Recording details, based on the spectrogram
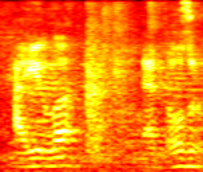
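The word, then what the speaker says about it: Islay: called Isa it's spelled like Isla but it's pronounced Ila and those are like Hefty like when you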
